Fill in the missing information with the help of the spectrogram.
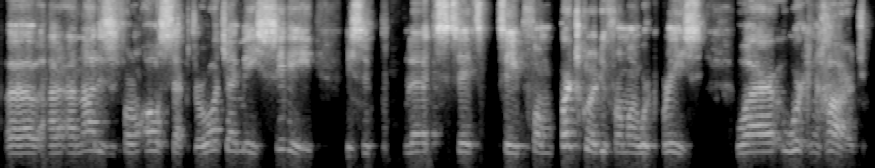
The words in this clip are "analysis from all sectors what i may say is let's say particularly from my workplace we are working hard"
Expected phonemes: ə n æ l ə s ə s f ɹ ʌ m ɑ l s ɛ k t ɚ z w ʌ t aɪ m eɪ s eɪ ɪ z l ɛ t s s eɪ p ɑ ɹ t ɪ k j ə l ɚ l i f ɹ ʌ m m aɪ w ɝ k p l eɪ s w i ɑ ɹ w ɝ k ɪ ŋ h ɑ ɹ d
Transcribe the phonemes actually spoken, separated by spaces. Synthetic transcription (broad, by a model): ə n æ l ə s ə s f ɹ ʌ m ɑ l s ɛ k t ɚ w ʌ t aɪ m eɪ s eɪ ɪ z l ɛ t s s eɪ p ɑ ɹ t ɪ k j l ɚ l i f ɹ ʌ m m aɪ w ɝ k p l eɪ s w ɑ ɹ w ɝ k ɪ ŋ h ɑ ɹ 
